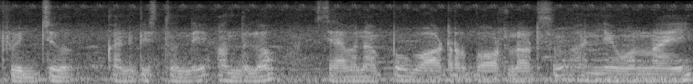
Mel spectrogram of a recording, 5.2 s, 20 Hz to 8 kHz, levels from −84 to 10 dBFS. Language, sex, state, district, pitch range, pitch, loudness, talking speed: Telugu, male, Andhra Pradesh, Manyam, 95-115 Hz, 95 Hz, -19 LUFS, 115 wpm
